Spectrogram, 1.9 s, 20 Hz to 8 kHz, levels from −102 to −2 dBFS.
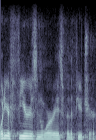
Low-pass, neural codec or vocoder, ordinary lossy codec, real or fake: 7.2 kHz; codec, 16 kHz, 16 kbps, FunCodec, trained on Chinese and English, 50 frames a second; Opus, 24 kbps; fake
